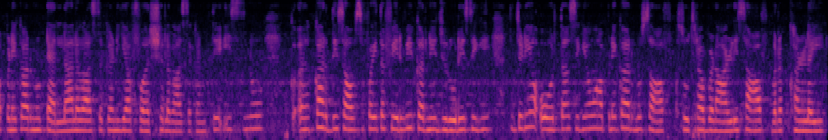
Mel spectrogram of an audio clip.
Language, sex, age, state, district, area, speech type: Punjabi, female, 18-30, Punjab, Mohali, rural, spontaneous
